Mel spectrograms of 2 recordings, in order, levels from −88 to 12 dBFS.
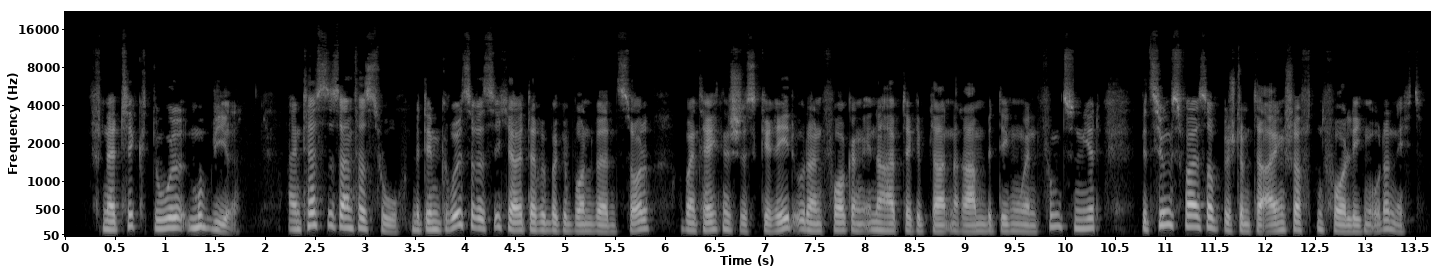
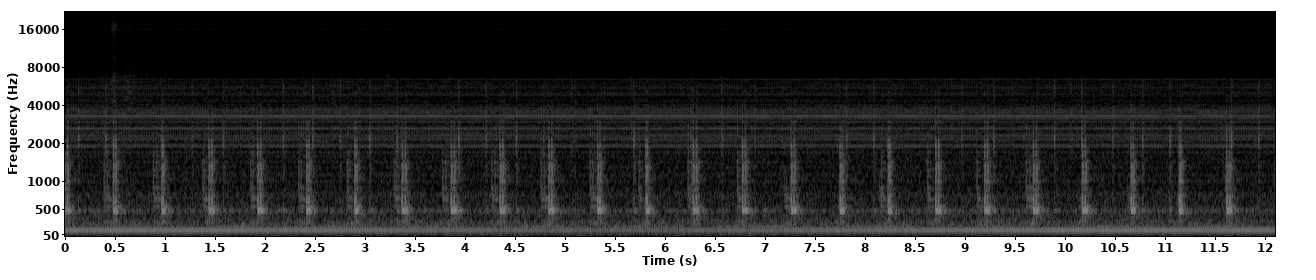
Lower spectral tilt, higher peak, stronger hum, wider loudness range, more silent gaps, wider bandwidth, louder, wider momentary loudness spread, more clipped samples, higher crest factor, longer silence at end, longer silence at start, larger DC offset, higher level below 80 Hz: about the same, -6 dB/octave vs -5.5 dB/octave; first, -10 dBFS vs -28 dBFS; neither; about the same, 2 LU vs 1 LU; neither; second, 11.5 kHz vs over 20 kHz; first, -28 LUFS vs -47 LUFS; first, 8 LU vs 4 LU; neither; about the same, 18 dB vs 18 dB; about the same, 0.1 s vs 0 s; first, 0.25 s vs 0 s; neither; second, -82 dBFS vs -72 dBFS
